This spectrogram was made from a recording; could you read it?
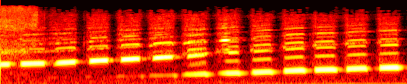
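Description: whistling

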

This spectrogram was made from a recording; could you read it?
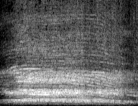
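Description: audience cheering

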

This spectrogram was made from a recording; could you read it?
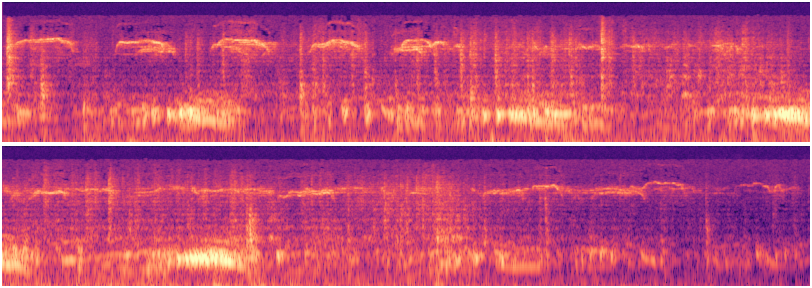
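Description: pigeons cooing

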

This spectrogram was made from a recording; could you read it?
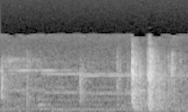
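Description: door opening

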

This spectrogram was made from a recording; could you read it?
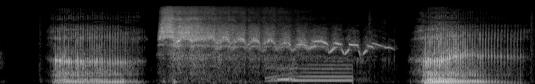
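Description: snoring

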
